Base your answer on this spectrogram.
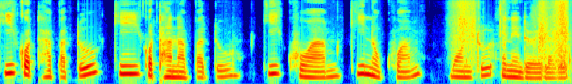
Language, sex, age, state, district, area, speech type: Assamese, female, 18-30, Assam, Tinsukia, urban, spontaneous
